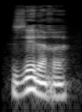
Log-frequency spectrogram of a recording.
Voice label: "Seddere", platt

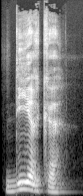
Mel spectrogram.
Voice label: "Dierke", kaevels platt

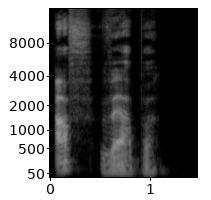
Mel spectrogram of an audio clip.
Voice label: "affwerpe", kaevels platt

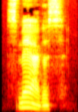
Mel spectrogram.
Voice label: "smaerges", Platt

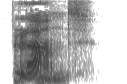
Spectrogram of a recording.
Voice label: "Plant", kaevels platt

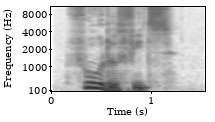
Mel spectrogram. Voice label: "Fudelfiets", Platt

